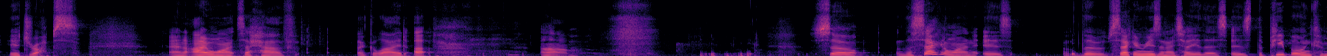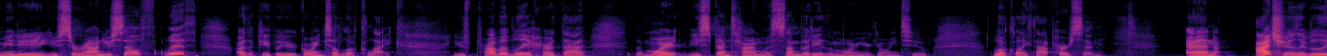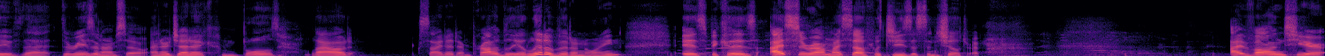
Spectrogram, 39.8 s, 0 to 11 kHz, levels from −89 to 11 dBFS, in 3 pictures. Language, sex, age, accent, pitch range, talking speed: English, female, 10-29, American, 220-265 Hz, 135 wpm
